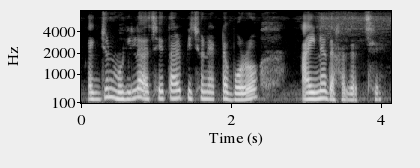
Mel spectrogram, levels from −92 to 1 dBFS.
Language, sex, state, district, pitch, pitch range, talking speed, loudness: Bengali, female, Assam, Kamrup Metropolitan, 220 Hz, 210-235 Hz, 145 wpm, -16 LUFS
